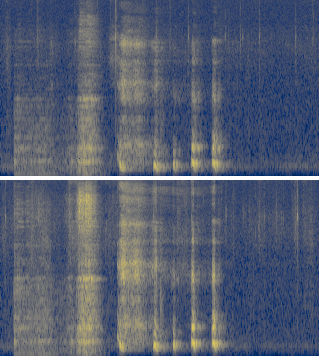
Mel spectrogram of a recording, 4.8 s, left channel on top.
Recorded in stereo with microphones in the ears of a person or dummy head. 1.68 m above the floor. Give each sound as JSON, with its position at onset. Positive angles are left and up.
{"t": 0.2, "sound": "sawing", "side_deg": -70, "distance_m": 0.8}
{"t": 1.8, "sound": "a giggle", "side_deg": -55, "distance_m": 0.8}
